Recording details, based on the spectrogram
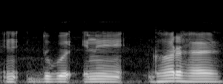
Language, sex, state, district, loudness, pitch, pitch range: Hindi, male, Jharkhand, Palamu, -16 LUFS, 130 Hz, 125-130 Hz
